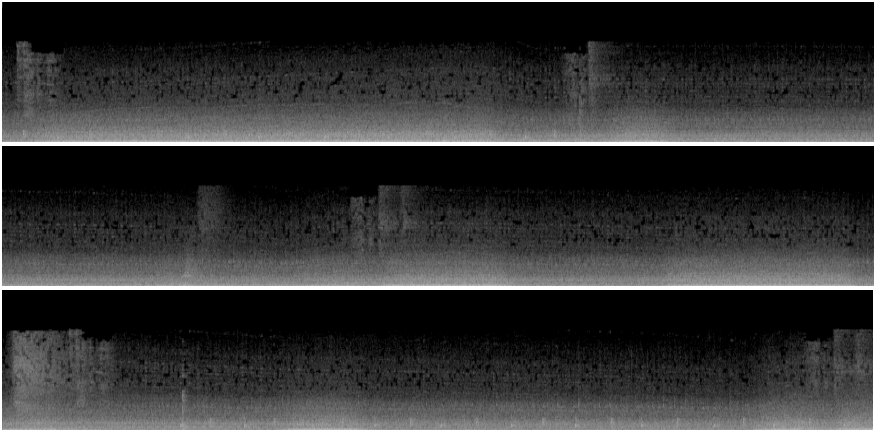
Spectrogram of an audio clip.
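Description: Tyres hum on a wet road.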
